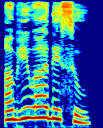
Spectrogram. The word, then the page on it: ಅಭಿವಾದಿಸು: Kannada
